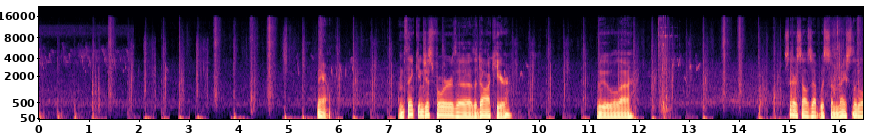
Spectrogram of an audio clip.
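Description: Footsteps crunch on grass and dirt.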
